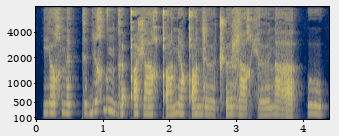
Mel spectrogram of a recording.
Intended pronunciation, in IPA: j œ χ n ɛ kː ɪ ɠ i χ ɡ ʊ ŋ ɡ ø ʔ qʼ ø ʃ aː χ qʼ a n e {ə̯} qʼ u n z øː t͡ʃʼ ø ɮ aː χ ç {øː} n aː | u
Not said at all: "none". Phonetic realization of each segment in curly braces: ʊ̯, øː

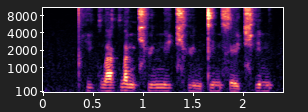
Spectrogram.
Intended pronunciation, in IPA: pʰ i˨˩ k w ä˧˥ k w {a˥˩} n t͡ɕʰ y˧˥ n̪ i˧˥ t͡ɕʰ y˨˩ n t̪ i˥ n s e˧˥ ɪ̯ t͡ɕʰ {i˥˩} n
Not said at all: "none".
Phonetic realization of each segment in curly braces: a˥˩, i˧

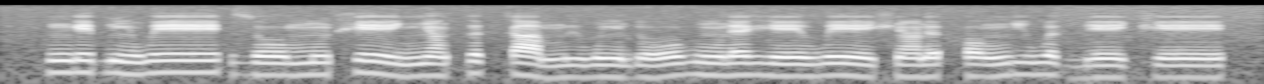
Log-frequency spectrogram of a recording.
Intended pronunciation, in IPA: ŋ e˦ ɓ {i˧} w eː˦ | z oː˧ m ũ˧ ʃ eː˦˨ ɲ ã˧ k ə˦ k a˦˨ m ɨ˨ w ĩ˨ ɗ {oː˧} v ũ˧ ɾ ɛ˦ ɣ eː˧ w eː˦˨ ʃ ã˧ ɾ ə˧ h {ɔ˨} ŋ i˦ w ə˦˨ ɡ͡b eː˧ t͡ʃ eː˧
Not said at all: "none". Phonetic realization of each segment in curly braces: ĩ˧, oː˨˦, ɔ˧

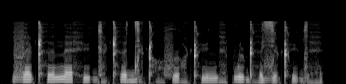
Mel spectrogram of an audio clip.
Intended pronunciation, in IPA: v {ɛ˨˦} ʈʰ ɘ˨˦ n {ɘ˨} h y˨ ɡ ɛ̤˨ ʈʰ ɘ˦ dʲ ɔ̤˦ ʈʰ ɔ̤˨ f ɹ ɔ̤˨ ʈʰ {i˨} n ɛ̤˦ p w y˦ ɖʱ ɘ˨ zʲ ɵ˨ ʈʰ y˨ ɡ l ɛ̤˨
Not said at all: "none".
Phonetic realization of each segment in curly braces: ɛ˨˦, ɛ˨, y˨

